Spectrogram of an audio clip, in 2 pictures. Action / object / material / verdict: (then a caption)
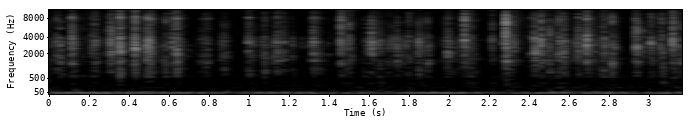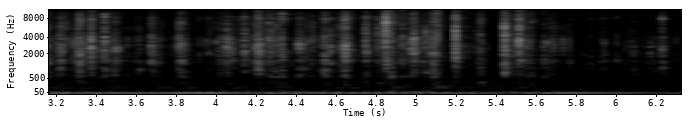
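tap / plastic chiclet computer keyboard / plastic / none. Fingertips type steadily on a backlit chiclet computer keyboard with plastic keycaps, producing a rapid, continuous stream of short, bright plastic taps and clicks. A steady low hum runs underneath the whole time.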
